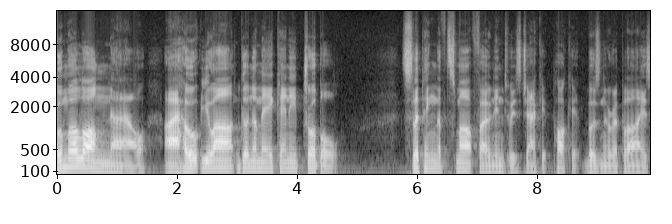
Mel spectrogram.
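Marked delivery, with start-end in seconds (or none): 0.0-4.7 very slow, distinct enunciation of every word. Narrator reads the manager gently grasping Busner's elbow, very slow and distinct. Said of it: "speaking very slowly and distinctly".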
